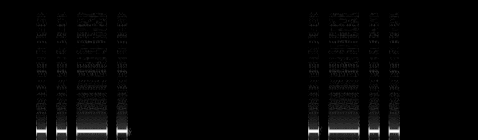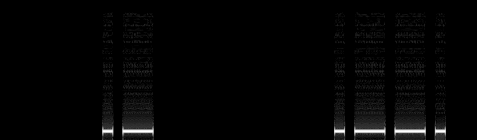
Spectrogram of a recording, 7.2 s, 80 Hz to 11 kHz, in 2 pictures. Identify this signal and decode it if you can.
Morse code, heard as a keyed tone, about 16 wpm, spaced as for 5 wpm, 800 Hz. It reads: FLAP
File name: Spaced / FL Runs sp mp3s / FL Runs sp @10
